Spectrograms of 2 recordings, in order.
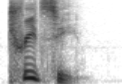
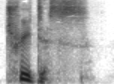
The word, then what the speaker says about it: treatise: In multiple episodes, I've heard you say treatsy. I think you're trying to correctly say treatise. It's pronounced treatise.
